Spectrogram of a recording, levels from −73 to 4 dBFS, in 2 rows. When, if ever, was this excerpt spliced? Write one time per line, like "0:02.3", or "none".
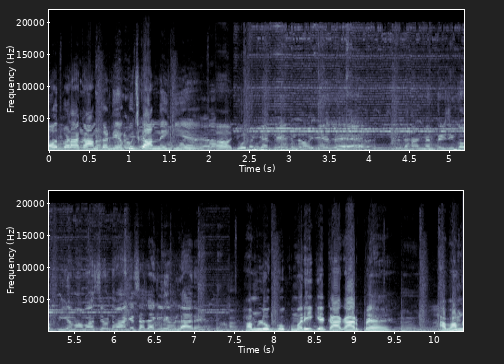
0:02.0
0:07.4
